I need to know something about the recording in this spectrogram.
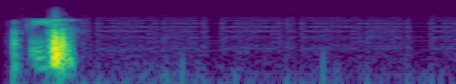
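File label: Mesa police department, scanner audio trunk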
